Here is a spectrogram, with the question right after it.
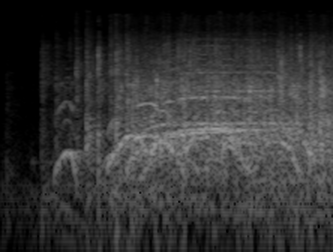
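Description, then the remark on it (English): After a brief quiet moment, an audience breaks into steady applause that swells and holds, with scattered cheers and whoops rising over the dense clapping. “Based on that applause.”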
